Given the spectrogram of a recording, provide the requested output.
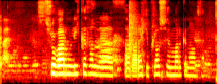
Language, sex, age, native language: Icelandic, female, 18-19, Icelandic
